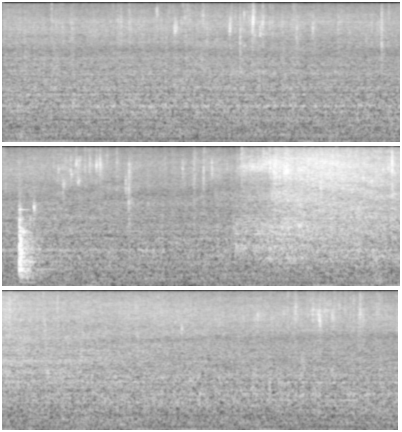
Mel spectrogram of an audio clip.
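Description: Batter-dipped potato cutlets shallow-frying in oil over a medium-to-low flame, a steady sizzle. A single short knock about four seconds in, and the sizzle swells for a couple of seconds as another cutlet goes into the oil.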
